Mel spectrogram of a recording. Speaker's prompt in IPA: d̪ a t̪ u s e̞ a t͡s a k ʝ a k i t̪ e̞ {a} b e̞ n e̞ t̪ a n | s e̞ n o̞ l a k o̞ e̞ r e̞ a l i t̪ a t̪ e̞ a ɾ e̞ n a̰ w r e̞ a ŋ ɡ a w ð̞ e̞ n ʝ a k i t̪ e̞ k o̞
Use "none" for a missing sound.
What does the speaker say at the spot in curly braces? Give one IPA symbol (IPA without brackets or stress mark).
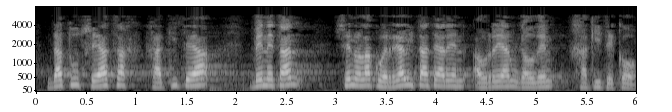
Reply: a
